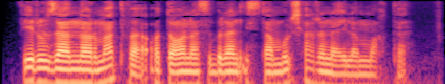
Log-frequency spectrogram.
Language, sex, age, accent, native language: Uzbek, male, under 19, Qashqadaryo, Uzbek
